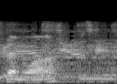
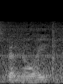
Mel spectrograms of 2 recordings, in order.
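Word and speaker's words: Benoit: all about the Chris benoa I've been watching a lot Beno videos and everything lately so it's actually Chris Benoy Chris Benoy yeah you guys have been pronouncing it I only I only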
